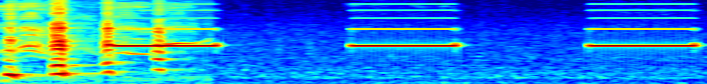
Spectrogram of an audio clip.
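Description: Three steady, high-pitched electronic beeps at an even, unhurried pace, like a vehicle's reversing warning, each lasting about half a second. A brief voiced sound, like a short laugh, comes just before the first.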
